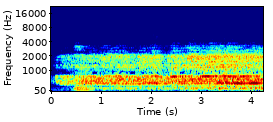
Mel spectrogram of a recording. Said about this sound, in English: There's my train. The train that's taken me to my wedding,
